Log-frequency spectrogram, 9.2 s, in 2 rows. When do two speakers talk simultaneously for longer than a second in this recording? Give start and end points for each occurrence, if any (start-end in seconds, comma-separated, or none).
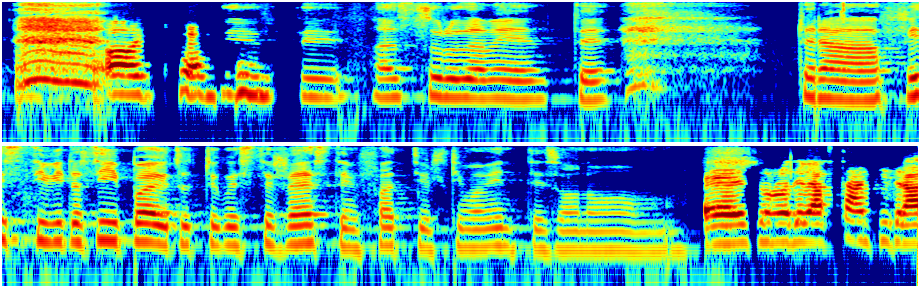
none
